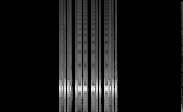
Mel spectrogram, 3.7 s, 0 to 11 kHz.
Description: Morse code, heard as a keyed tone, about 44 wpm, 700 Hz. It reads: 5WDB
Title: Four Challenging Letter-Number Combinations 45wpm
